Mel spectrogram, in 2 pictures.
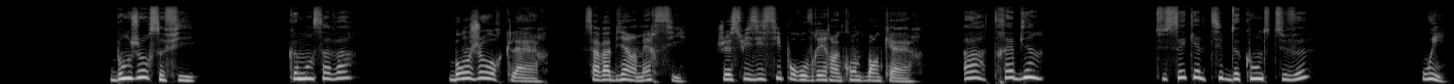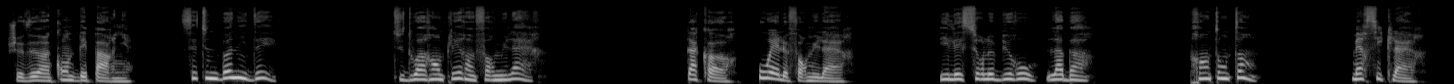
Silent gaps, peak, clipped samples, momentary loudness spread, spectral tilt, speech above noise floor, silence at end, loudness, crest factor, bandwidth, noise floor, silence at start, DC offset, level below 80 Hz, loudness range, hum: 4.26-4.45 s, 9.26-9.47 s, 13.76-13.93 s, 15.90-16.13 s, 20.73-21.16 s, 23.19-23.60 s, 27.39-27.80 s; -10 dBFS; under 0.1%; 12 LU; -5 dB/octave; over 65 dB; 0.3 s; -26 LUFS; 16 dB; 16.5 kHz; under -90 dBFS; 1.1 s; under 0.1%; -68 dBFS; 4 LU; none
